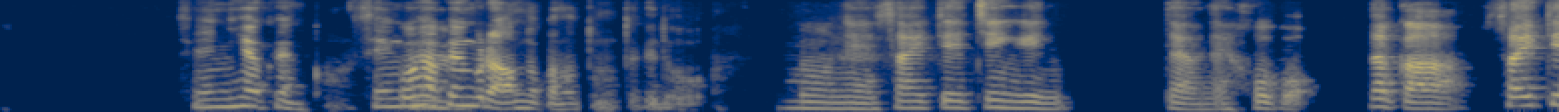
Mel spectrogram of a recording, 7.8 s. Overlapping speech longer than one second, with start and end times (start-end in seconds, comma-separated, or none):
none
